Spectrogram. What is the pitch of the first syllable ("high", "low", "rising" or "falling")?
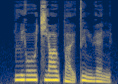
high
